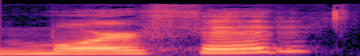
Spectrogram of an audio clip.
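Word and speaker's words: Morfydd: Is that how you pronounce her name? Is she Welsh? That yes. – must be a Welsh name. Morvid? – Morvid.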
